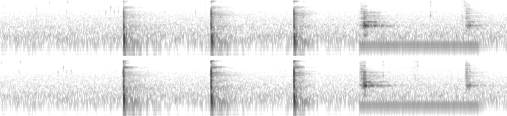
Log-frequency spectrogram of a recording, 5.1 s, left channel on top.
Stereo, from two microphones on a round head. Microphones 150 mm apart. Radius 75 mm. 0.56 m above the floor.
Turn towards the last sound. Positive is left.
turn(degrees=-50)  # may be behind; listen again after turning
